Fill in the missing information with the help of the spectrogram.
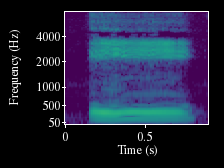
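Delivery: ای held long and level. Shown as a demonstration. Teacher showing ya maddi beside kasra, prolonged. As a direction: stretch ای over two beats. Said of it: "یاء مدی در دو ضرب".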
